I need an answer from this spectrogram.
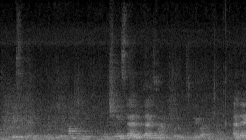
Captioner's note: none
